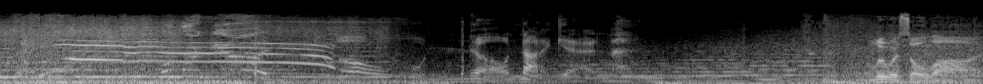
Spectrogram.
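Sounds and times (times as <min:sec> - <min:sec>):
giant dinosaur roaring: 0:00.1 - 0:04.0
speech: 0:05.2 - 0:06.5, 0:08.7 - 0:09.8.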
